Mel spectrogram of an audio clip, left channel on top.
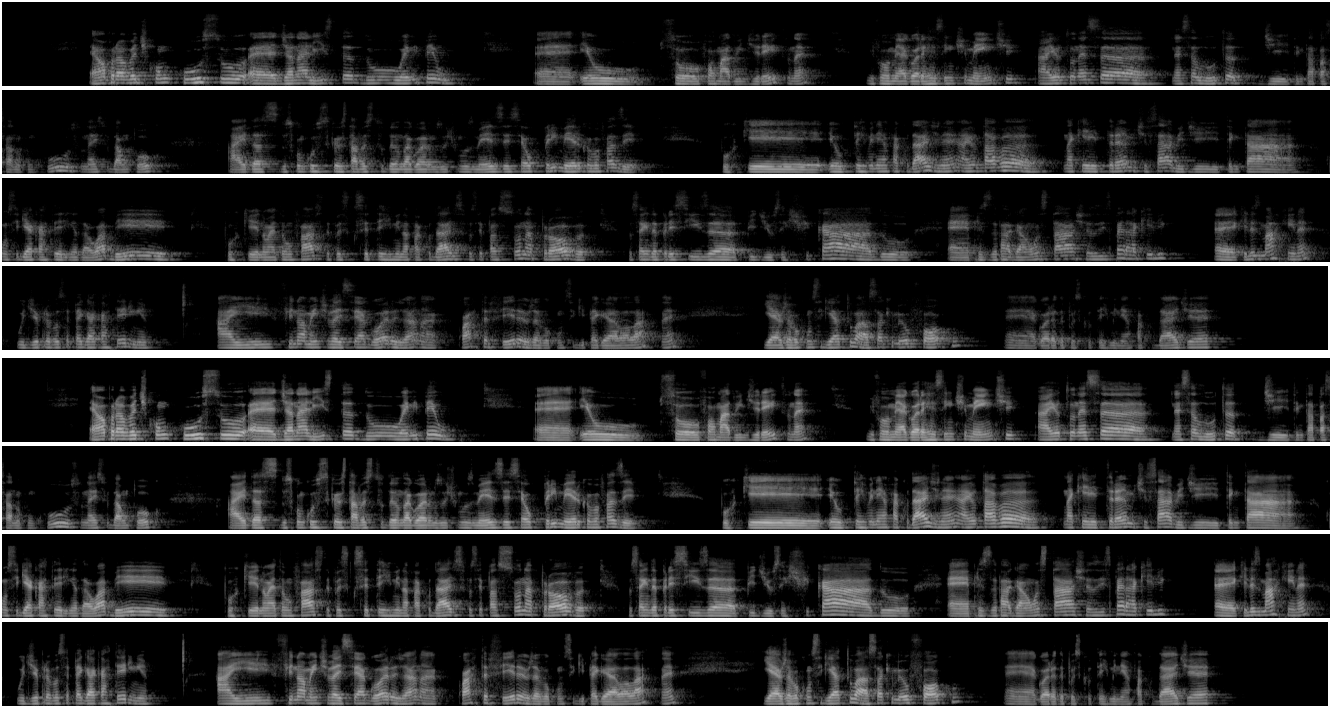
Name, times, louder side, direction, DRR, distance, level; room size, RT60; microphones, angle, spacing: voice 1, 0.9-4.5 4.8-5.1 5.3-8.1 8.6-14.8 15.5-19.6 20.0-20.1 20.5-26.2 26.6-28.5 28.8-38.2 38.7-39.6 40.0-41.3 42.0-44.2 44.4-49.4 49.9-51.9, right 5 dB, 35° right, 14 dB, 0.4 m, -31 dB
10.5 x 5.3 x 2.8 m, 0.64 s
head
